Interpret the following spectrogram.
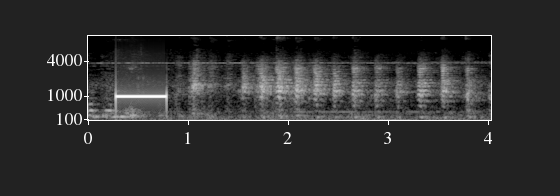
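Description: A censor bleep: a loud pure 1 kHz tone lasting about half a second near the start, laid over speech in the edit. It is followed by a person's voice in short, rapid bursts that stop just before the end.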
